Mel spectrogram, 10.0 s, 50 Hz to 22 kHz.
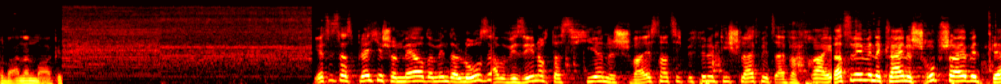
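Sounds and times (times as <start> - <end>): angle grinder cutting steel: 0.6 - 3.2.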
